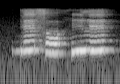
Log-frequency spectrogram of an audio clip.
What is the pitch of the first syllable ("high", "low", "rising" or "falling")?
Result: high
